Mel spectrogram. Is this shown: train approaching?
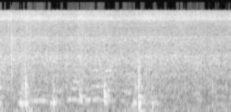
no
